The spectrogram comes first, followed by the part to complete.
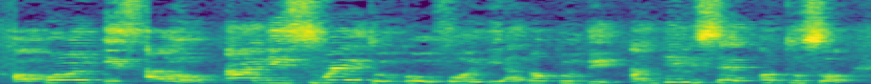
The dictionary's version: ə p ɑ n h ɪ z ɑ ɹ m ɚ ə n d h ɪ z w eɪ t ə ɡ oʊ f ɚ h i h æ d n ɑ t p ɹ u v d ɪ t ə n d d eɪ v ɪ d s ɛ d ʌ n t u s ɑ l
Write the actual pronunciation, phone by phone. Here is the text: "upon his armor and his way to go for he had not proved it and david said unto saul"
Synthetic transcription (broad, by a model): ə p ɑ n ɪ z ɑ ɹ ɔ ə n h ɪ s w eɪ t ə ɡ oʊ f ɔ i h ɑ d n ɑ t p u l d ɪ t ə n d d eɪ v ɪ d s ɛ d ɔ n t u s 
